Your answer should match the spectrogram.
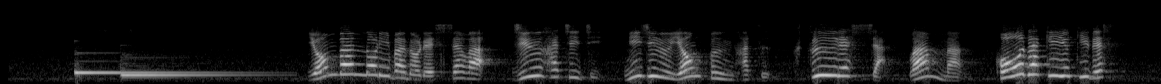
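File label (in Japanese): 4番のりば停車中案内放送, 中津駅; 普通ワンマン 幸崎行き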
